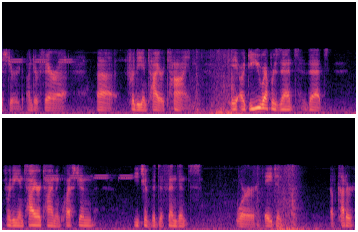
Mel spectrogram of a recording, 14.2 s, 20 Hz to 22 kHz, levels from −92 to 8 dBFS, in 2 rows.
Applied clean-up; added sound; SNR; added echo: none; Train; 13 dB; none.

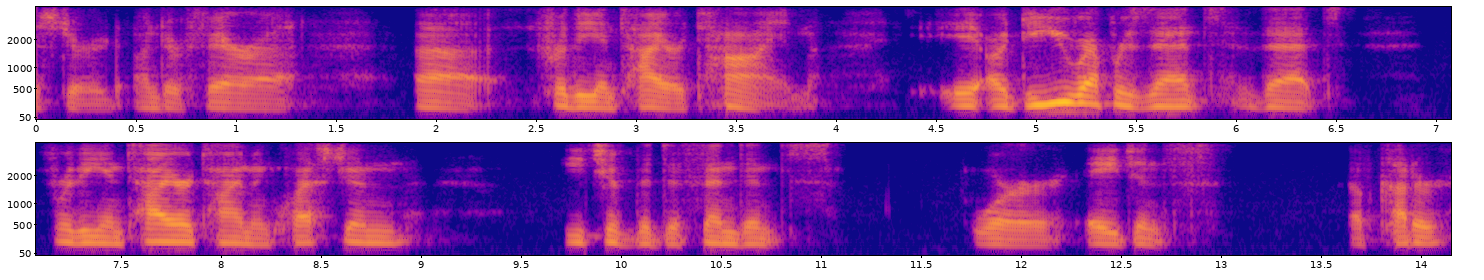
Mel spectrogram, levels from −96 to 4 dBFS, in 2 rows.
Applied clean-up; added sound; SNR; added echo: none; none; none; none.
